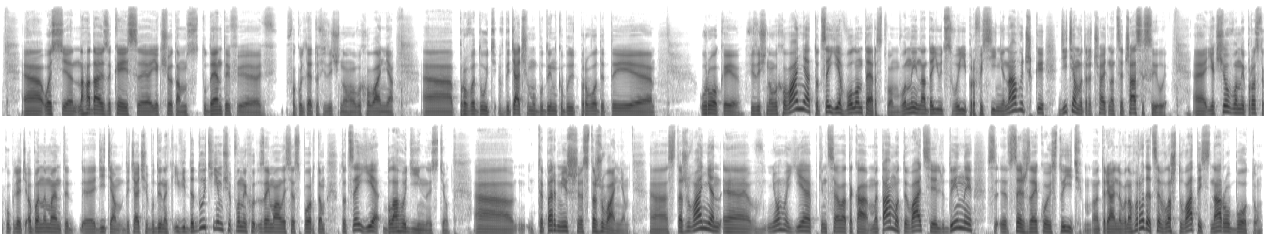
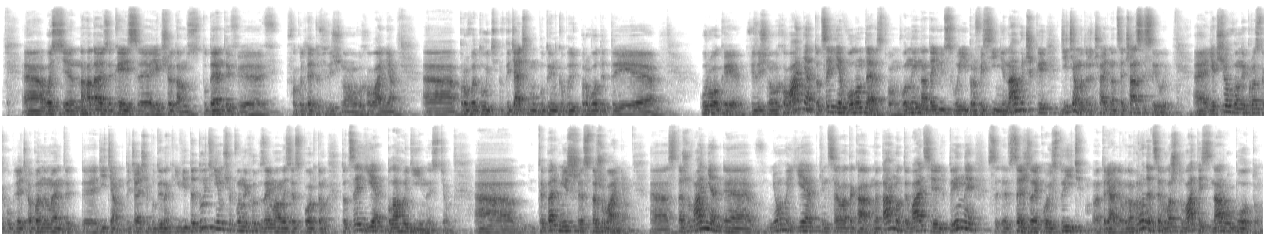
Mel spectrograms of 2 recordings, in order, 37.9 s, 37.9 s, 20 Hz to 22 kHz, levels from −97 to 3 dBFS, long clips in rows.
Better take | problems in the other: first | off-mic speech; far // room echo; slight; dies away in 0.4 s

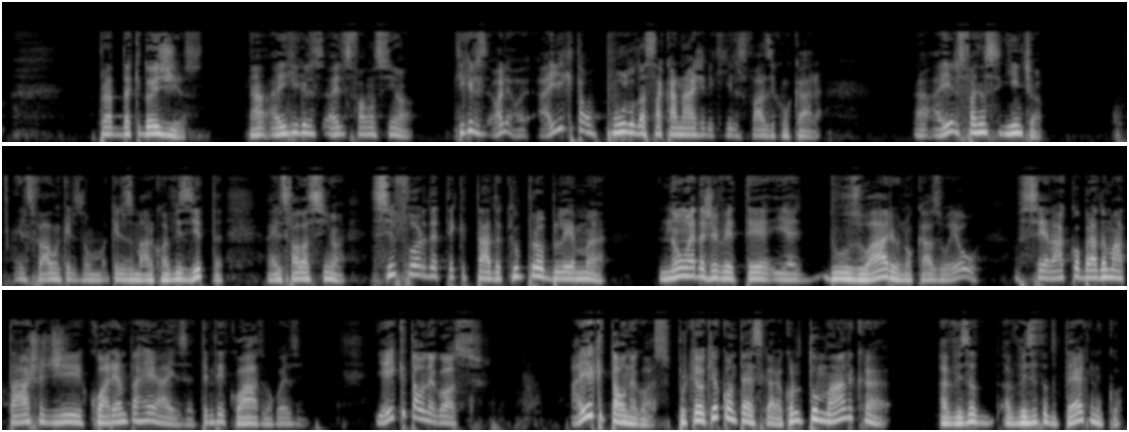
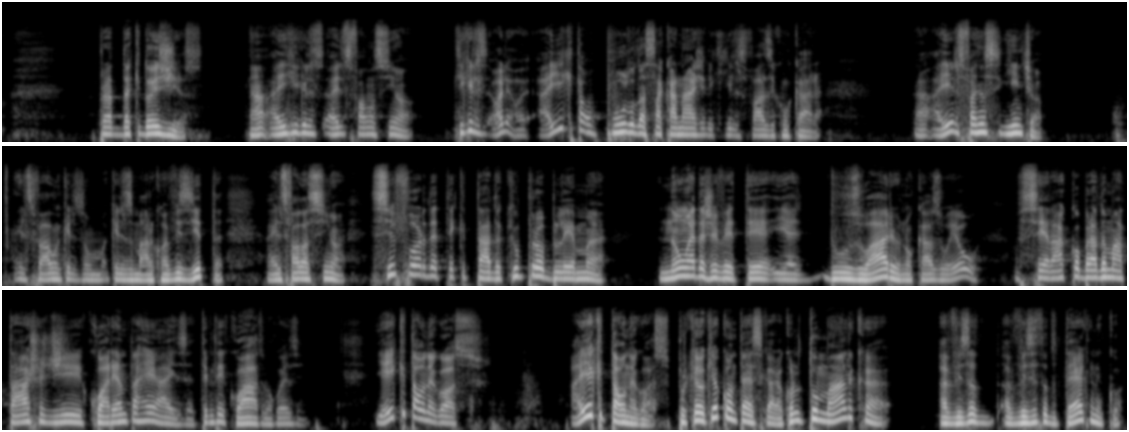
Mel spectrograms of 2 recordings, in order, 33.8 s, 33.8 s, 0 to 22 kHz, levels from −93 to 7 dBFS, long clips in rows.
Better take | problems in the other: second | garbled, watery; slightly

